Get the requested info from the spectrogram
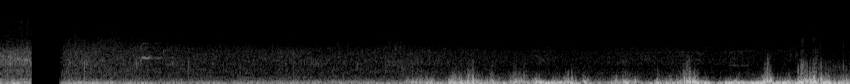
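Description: Wind buffeting the camera microphone: a low rumble that swells in gusts, stronger in the second half. A brief silent gap comes just after the start.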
